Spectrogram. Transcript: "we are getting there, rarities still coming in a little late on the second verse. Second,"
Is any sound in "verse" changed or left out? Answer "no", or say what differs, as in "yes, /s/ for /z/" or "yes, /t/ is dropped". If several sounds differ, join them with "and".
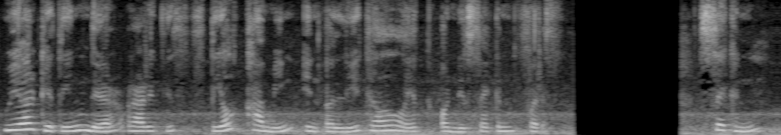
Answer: yes, /f/ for /v/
